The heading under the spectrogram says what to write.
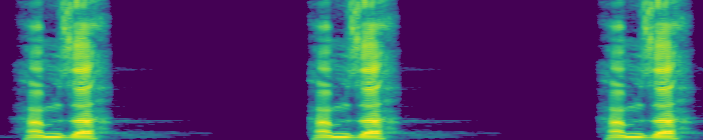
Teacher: ہا کو بغیر کھینچے میم کے ساتھ ملائیں اور میم میں آواز کو لمبا نہ کریں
